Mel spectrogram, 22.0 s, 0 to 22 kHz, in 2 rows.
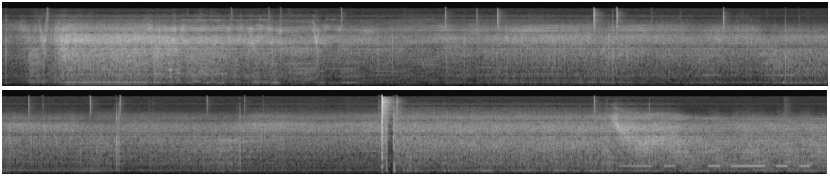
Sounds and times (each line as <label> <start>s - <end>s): Old Radio Tuning Wave 0.0s - 22.0s
white noise 9.9s - 22.0s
